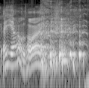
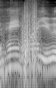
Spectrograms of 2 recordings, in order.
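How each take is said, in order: First: Much higher, slow, laughing mock greeting; mocking caller reply. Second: Higher, friendly phone hello; own phone greeting. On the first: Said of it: "They were like". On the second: Shown as a demonstration. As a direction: greet the caller as you answer the phone. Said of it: "when I pick up the phone, I say".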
